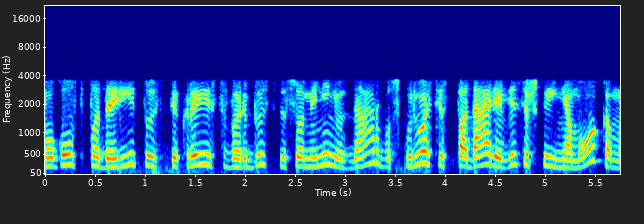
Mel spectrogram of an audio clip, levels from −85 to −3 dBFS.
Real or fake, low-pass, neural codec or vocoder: real; 3.6 kHz; none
